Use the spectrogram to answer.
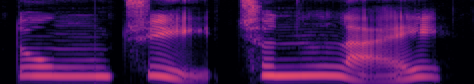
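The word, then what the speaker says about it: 똥, 취, 춘, 라이 (冬去春来): 중국어로 겨울은 겨울 동자를 써서 똥이고요. 가다는 취, 봄은 춘. 이건 정말 봄 춘자의 발음 거의 그대로네요. 자, 오다는 라이입니다. 자, 이걸 다 이어붙여서 똥, 취, 춘, 라이 라고 하시면 됩니다.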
